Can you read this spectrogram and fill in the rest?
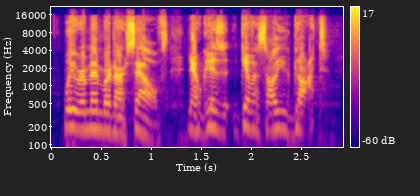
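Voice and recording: Putting on a character voice, a man speaks high-pitched at a fairly quick pace.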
